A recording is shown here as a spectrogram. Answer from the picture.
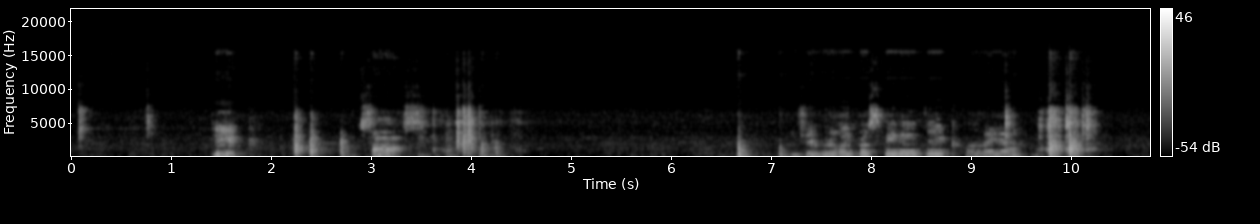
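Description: A woman's voice making short murmurs, then a long held 'mmm' from about seven seconds in, as she tastes hot sauce. Sharp knocks and clicks of a spoon and bottle are heard in between, the loudest just before the held 'mmm'.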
